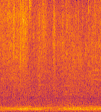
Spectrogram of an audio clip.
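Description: Racing pigeons coo in soft, overlapping rolling calls, close by and continuous, with no talking.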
